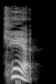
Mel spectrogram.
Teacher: es más común prepararse para hacer el sonido, pero no liberar el aire, “can’t”, a menos que estés hablando muy formalmente.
